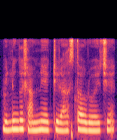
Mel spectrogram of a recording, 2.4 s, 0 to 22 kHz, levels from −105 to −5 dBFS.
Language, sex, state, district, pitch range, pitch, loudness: Bengali, female, Assam, Hailakandi, 200-215 Hz, 210 Hz, -15 LUFS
